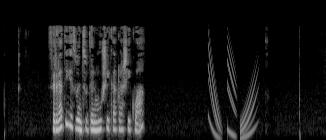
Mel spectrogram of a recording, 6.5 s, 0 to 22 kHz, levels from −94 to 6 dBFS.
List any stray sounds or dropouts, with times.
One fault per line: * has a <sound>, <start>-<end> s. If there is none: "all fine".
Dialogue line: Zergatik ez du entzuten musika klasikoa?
* has a chirp, 4.2-5.2 s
